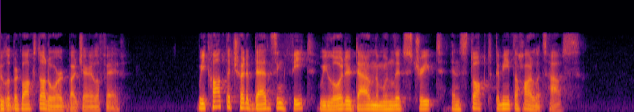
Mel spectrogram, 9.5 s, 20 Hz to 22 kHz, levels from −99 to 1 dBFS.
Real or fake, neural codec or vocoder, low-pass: fake; codec, 24 kHz, 0.9 kbps, WavTokenizer, medium speech release version 2; 7.2 kHz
